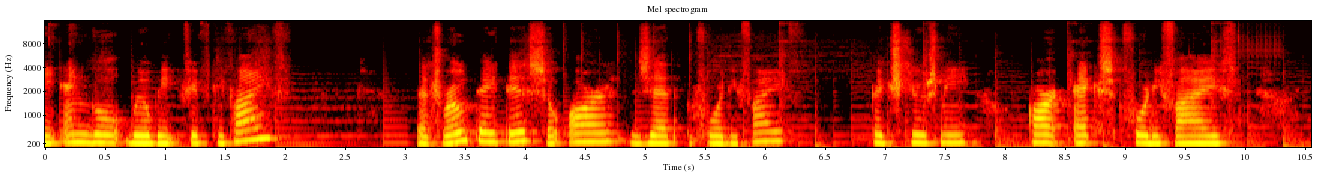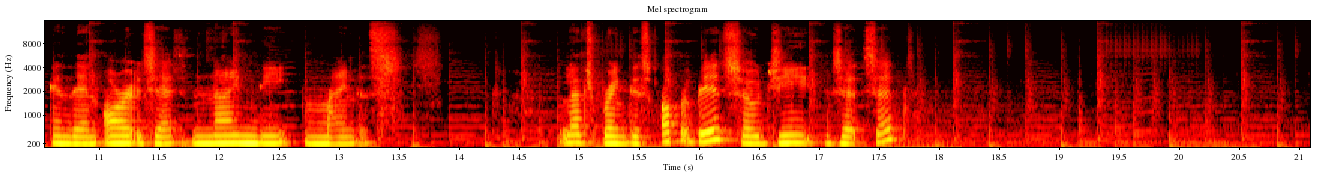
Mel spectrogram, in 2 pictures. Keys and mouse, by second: 1.0 KP_5, 10.7 r, 16.3 g.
